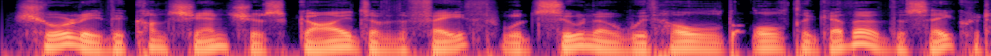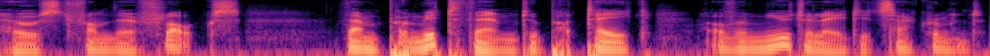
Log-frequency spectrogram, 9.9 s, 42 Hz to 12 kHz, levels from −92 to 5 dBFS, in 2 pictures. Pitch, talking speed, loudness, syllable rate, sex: 90 Hz, 155 wpm, -19 LUFS, 5.0 syllables/s, male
